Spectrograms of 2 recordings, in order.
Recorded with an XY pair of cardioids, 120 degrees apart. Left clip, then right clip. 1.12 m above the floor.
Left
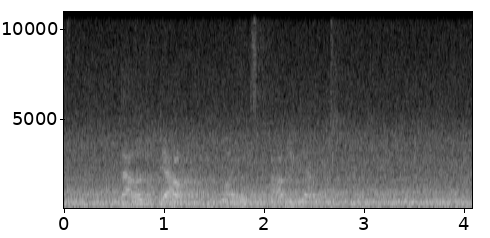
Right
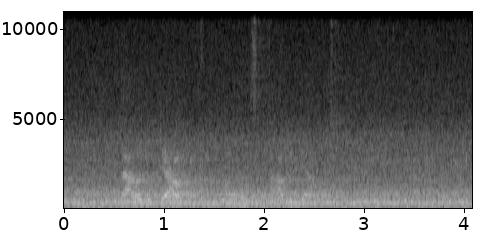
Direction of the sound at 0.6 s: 5° left.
